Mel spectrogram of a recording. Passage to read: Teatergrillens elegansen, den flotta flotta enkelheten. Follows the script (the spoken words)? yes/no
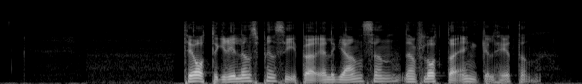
no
